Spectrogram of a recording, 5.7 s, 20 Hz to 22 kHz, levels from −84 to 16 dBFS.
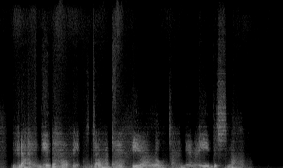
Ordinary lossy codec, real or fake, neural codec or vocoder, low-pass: none; fake; codec, 44.1 kHz, 0.9 kbps, DAC; none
